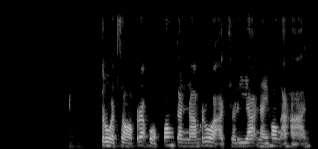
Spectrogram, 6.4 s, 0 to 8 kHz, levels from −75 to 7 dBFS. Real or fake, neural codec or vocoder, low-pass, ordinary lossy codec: real; none; 7.2 kHz; none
